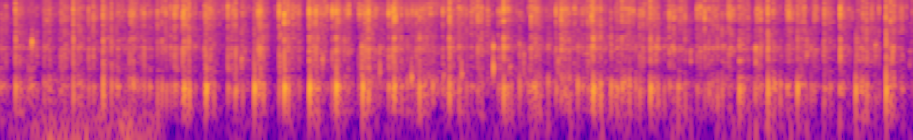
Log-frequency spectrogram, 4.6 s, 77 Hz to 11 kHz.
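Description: A solid paperback book with a glossy card cover, held close, is tapped rapidly with fingertips and scratched with nails across the cover. The result is a dense run of short, dry taps centered around 535 Hz, with almost no ring, over a bright, crackly scratching texture and very little low end.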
